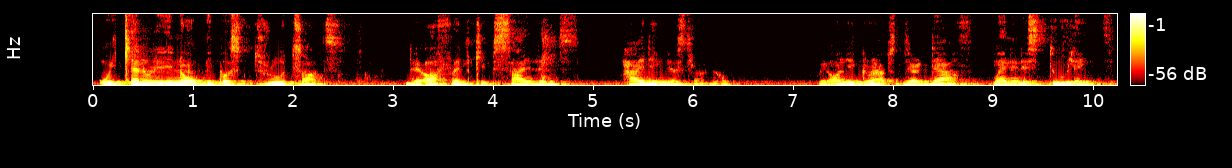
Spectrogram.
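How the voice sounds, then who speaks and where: A man's voice: fairly high pitch, background noise, natural voice. A man acting in an amateur stage play as a sorrowful, reflective villager. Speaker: amateur student actor. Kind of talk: stage play dialogue, recited.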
